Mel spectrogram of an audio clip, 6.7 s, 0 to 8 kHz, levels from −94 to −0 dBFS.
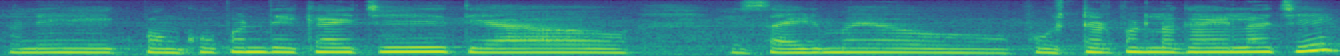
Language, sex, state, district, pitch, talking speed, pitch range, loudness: Gujarati, female, Gujarat, Gandhinagar, 215 Hz, 115 wpm, 205-230 Hz, -14 LUFS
